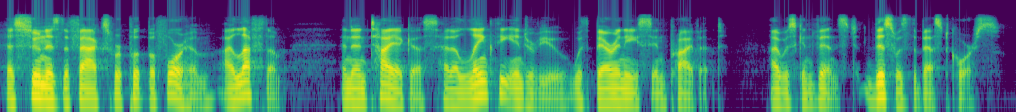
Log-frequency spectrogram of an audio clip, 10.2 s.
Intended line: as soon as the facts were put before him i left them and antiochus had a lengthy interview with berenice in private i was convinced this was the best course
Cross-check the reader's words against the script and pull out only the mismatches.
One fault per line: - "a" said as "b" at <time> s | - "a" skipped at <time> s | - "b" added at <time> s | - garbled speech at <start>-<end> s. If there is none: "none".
none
